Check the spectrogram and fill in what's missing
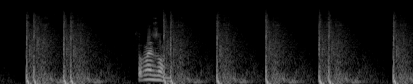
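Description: Sharp gunshots in the mobile battle royale game PUBG Mobile crack out one at a time in a slow, uneven rhythm, about six in all, close and loud, with a brief voice speaking between them.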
